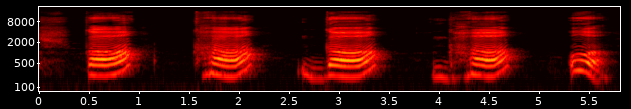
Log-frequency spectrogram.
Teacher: আলঝিবের কাছাকাছি যে নরম তালুটা আছে সেখানে একটা বাধার সৃষ্টি করছে এবং তার ফলে হলে তৈরি হচ্ছে কন্ঠ ব্যঞ্জন।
